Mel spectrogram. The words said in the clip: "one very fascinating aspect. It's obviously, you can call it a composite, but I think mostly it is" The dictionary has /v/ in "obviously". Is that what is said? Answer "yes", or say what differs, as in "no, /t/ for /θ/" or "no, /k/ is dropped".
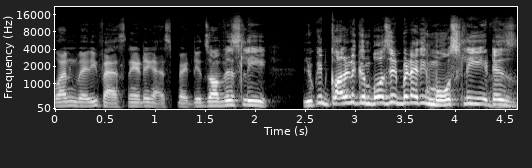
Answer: yes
